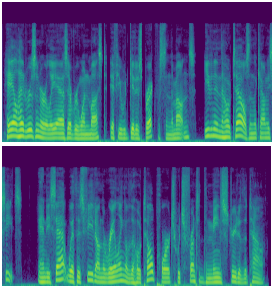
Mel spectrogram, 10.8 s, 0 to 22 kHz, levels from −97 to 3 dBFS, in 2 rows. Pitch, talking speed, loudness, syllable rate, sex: 140 Hz, 250 wpm, -17 LUFS, 5.8 syllables/s, male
